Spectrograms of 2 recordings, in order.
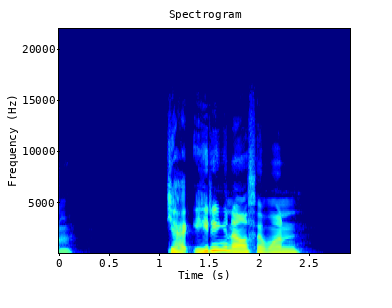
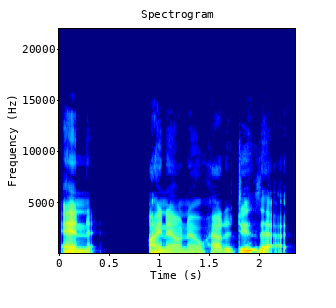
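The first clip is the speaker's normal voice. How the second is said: ordinary talk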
